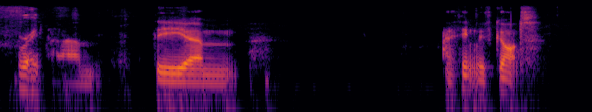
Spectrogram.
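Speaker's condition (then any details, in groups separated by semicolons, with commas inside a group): No condition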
